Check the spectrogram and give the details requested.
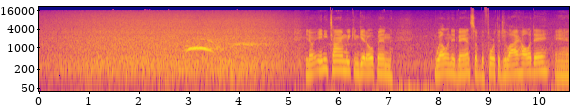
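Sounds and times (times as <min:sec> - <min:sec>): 
flowing river water: 0:00.0 - 0:10.6
faint whistle-like tone: 0:02.9 - 0:04.6
speech: 0:05.3 - 0:07.2, 0:07.9 - 0:10.6.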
